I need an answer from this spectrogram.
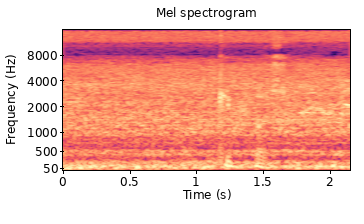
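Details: Honeybee swarm of about a million bees giving a thick, continuous low drone with small flickering surges of buzzing throughout a short stretch.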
